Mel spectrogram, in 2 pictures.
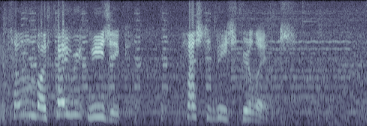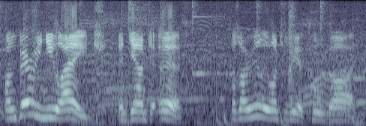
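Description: Over clear background music, a man's voice makes very wide pitch swings in a dry sound with no echo. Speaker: comic interviewee. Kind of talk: casual talk to camera. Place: open country.

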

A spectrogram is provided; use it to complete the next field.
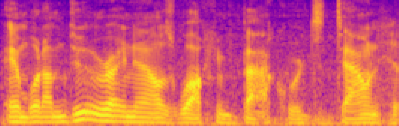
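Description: The voice moves at a moderate pace. The sound is dry with no echo, with light background noise. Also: man. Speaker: martial arts instructor. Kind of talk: tutorial. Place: street. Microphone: phone near.

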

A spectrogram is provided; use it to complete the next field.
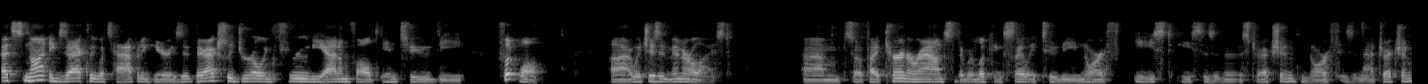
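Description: A man's bright, sharp voice at a fairly quick pace against a quiet background. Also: ordinary pitch variation. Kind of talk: interview answer explaining screen share. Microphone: video call.

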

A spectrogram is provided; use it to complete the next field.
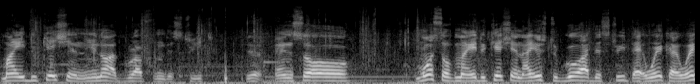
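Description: A man's high-pitched voice at a moderate pace, fairly even in intonation, with a dry, echo-free sound and light background noise. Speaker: local guide talking to travelers. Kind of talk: casual conversation while walking. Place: street. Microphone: phone near.

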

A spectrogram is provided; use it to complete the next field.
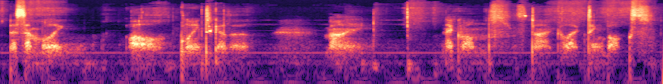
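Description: Long, frequent pauses break up the speech. Noticeable background noise sits underneath. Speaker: ASMR creator, miniature assembler. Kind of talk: whispered ASMR hobby assembly video. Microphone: studio mic.

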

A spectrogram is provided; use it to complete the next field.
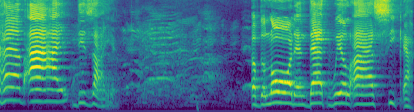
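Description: A woman speaks in a raised, projected voice at a high pitch, with crowd noise in the background. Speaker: preacher; guest preacher. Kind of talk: live church sermon. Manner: call-and-response, emphatic. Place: church. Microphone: handheld.

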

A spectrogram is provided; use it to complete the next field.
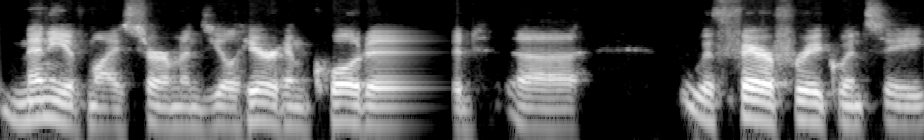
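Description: A man speaks at a medium pitch and a moderate pace. His pitch varies in an ordinary way.

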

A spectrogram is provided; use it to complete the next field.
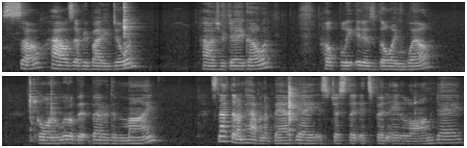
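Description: A woman speaks at a moderate pace in a very deep, low voice, with ordinary pitch variation, long, frequent pauses and noticeable background noise. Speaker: food vlogger. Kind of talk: casual vlog chat while eating. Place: home room. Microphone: phone near.

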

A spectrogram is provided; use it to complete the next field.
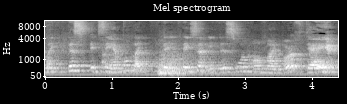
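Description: A woman talks at a moderate pace. Strong room echo and noticeable background noise surround her voice. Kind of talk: comedic skit dialogue. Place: church. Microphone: camera far.

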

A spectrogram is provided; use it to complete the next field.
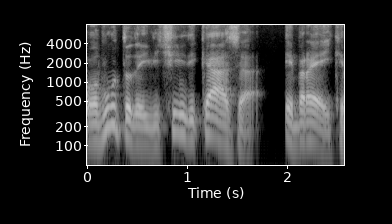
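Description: A man with a dark, mellow tone speaks with very wide pitch swings against a quiet background. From Piedmont, Vercelli; Piedmont. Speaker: professor, migration expert; professor. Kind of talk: public lecture. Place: home room. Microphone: video call.

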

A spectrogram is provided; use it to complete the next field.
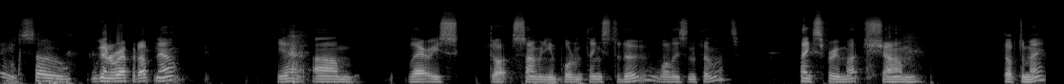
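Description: A man at medium pitch in a New Zealand accent, with ordinary pitch variation, a moderate pace and long, frequent pauses. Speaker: seminar moderator, games researcher; seminar moderator. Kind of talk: event introduction and moderation. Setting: seminar room with audience. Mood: light, joking. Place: classroom.

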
